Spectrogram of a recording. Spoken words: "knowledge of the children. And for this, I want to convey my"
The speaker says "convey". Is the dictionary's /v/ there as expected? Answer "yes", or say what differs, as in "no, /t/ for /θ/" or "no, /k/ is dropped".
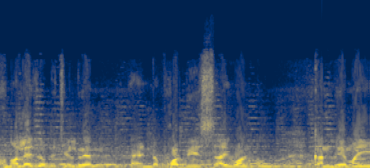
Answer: no, /b/ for /v/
